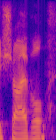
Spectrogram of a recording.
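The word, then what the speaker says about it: Schivel: I always pronounce it Shivel. Some people say Shivel.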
